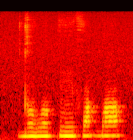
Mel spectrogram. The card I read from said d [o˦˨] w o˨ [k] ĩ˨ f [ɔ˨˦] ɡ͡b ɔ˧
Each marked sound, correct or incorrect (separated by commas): incorrect, correct, correct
